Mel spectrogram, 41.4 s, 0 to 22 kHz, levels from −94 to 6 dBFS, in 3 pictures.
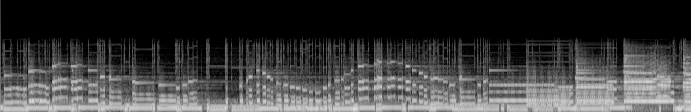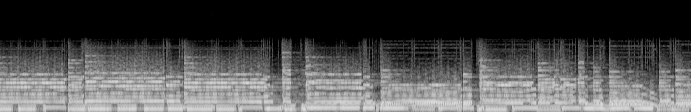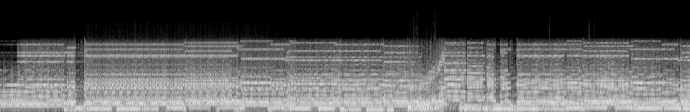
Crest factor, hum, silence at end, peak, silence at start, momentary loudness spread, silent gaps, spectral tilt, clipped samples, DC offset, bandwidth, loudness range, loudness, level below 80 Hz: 14 dB; none; 0 s; 0 dBFS; 0 s; 8 LU; none; -9.5 dB/octave; under 0.1%; under 0.1%; 6 kHz; 7 LU; -14 LUFS; -24 dBFS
